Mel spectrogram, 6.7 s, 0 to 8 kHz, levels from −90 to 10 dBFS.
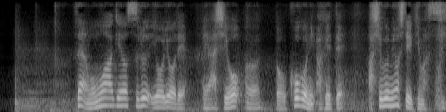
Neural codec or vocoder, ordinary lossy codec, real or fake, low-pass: codec, 24 kHz, 0.5 kbps, DualCodec; none; fake; 7.2 kHz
